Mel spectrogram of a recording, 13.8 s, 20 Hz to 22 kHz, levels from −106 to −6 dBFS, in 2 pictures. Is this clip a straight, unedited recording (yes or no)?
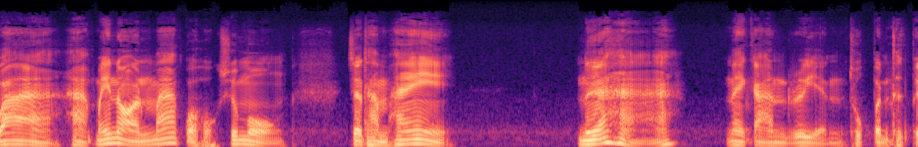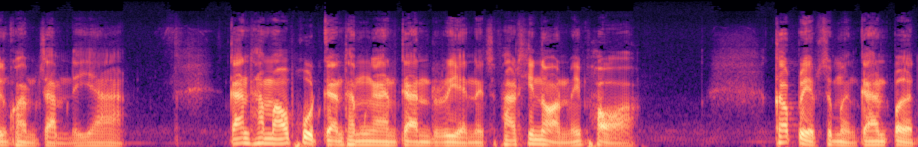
yes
